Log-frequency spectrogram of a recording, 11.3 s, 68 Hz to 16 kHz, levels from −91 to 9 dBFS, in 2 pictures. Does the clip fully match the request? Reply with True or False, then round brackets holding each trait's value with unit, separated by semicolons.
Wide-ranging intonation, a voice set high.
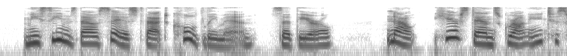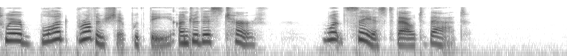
True (7.4 semitones; 240 Hz)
